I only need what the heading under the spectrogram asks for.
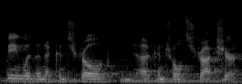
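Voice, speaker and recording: A man's voice: mid-range voice, level tone, fast, over music. A man talking in a promotional interview, rambling with fillers.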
